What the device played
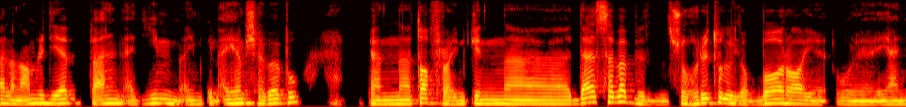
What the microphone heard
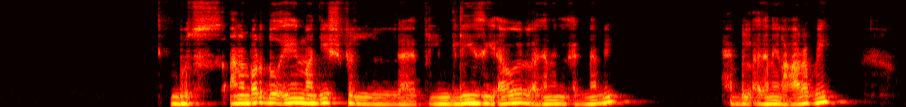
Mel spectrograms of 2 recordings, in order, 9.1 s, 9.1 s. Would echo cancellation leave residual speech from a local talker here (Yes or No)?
Yes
